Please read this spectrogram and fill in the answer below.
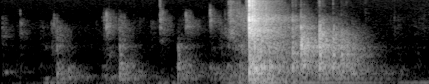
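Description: Table football play: a few light clicks and taps of the ball against the figures and rods, then one loud, sharp bang about a second and a quarter in that dies away over half a second.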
